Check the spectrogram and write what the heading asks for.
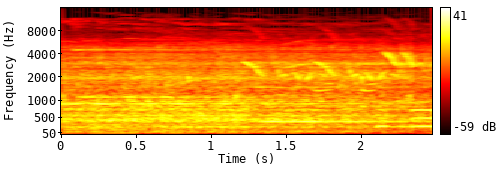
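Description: Live stage music for a Chhattisgarhi sad song: held keyboard notes, with quick gliding high notes in the second half.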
